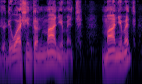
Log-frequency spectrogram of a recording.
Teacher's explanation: Pour mot monument, il tombe sur le premier syllabe là.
